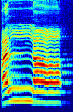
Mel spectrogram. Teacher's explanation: پورا معلوم ہونا چاہیے کہ لام ہم 2 بار ادا کر رہے ہیں۔ اگر کوئی الا پڑھے گا تو اس سے کیا معلوم ہو رہا ہے کہ لام ایک ہی بار ادا ہو رہا ہے، ٹھیک ہے؟ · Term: تشدید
